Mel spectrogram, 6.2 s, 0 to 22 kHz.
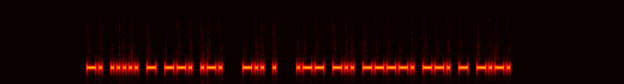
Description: Morse code, heard as a keyed tone, about 37 wpm, 700 Hz. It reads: N5TGR DE WD9GTC
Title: USA Callsign DE Callsign 40wpm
